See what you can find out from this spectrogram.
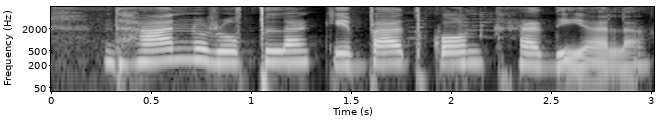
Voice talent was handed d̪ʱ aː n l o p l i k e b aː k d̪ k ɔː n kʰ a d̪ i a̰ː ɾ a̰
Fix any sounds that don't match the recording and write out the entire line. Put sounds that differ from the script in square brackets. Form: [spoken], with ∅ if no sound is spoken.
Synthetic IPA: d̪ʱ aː n [ɾ] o p l [a] k e b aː [∅] d̪ k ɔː n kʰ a d̪ i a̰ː [l] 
